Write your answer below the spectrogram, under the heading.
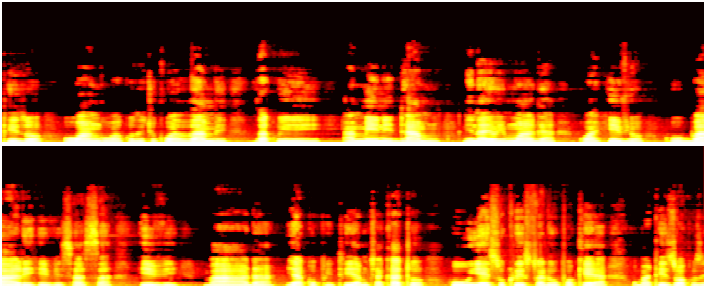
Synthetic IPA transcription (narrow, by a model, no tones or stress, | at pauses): tizɔ | waŋɡuwakuzit͡ʃukuaðambi | zakui | aminiɗamu | ninajɔimwaɠa | kwahivjɔ | kuɓalihivisasa | hivi | ɓaːɗajakupitʰiam̩t͡ʃakatɔ | huːjɛsukɾistualiupɔkɛa | uɓatizɔwakuzi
